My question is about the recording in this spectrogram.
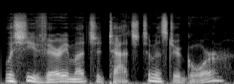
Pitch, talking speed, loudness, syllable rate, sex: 115 Hz, 205 wpm, -17 LUFS, 4.9 syllables/s, male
